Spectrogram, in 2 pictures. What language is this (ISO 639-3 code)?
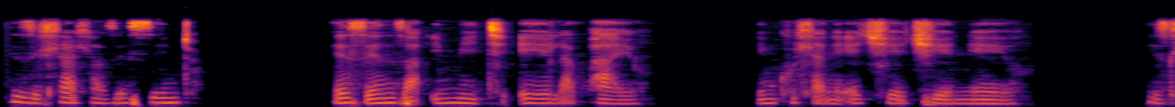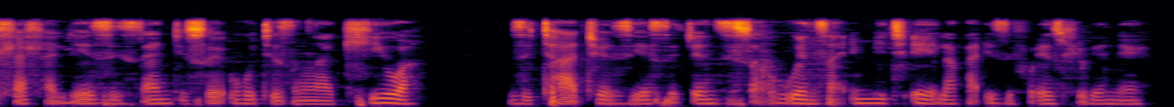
nde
